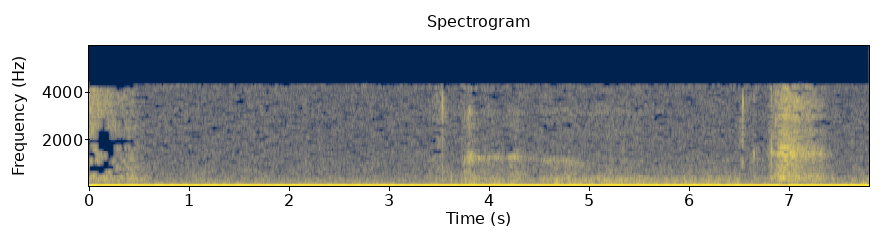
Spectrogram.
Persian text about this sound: اوکی، حاضر؟ نفس عمیق.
